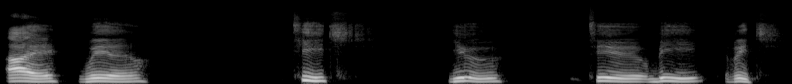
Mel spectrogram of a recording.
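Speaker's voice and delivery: word by word with long pauses; slow dictation. Real, not acted. Typing a title for viewers, slow dictation. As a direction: spell it out at typing speed, stretching each word.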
